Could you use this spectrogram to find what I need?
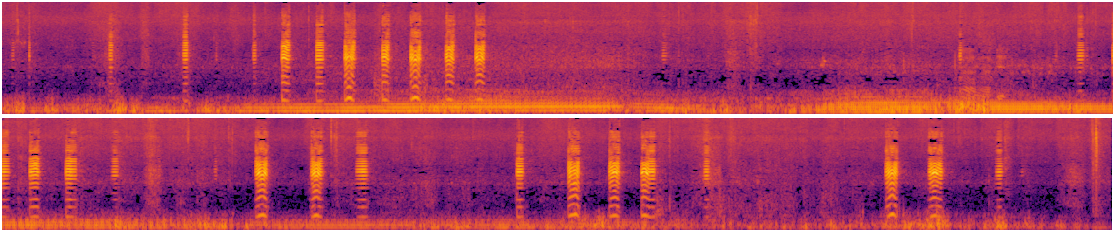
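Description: A metal detector beeps in short, repeated bursts as it sweeps over the ground.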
